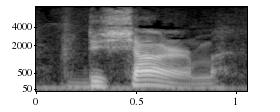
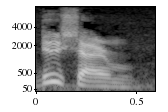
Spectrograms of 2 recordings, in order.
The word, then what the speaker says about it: Ducharme: it was named Ducharme, because again, French, Ducharme. But of course we didn't do like, you know, proper French pronunciation, so we just called it Ducharme Ridge.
